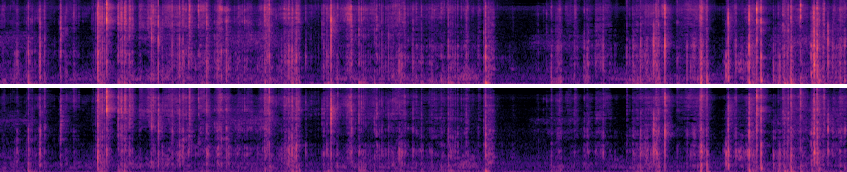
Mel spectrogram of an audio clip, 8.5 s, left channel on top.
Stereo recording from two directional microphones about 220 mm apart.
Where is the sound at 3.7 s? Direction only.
30° left (ahead or behind).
